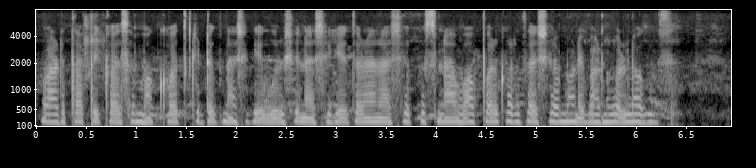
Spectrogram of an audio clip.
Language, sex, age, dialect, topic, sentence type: Marathi, female, 31-35, Northern Konkan, agriculture, statement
